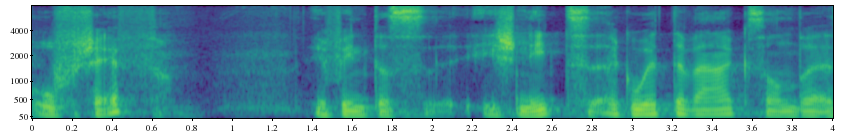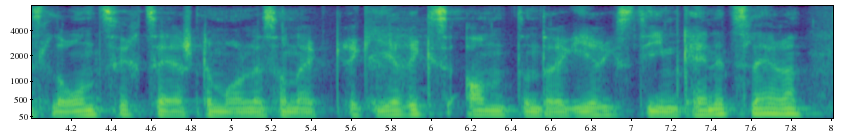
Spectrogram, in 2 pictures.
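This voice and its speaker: A man's fairly low voice, an unremarkable speaking voice at a moderate pace with ordinary pitch variation. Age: 40s. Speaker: politician. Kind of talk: panel debate. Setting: stage with audience.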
